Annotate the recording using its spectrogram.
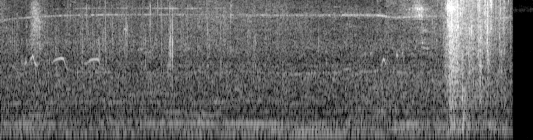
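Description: Large tracked hydraulic excavator's diesel engine running steadily under load while it digs, its pitch shifting as the load changes. About seven seconds in comes a loud rushing crash of earth and rock, then the sound cuts off abruptly.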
